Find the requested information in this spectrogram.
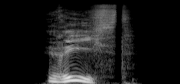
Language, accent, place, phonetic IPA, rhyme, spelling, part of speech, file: German, Germany, Berlin, [ʁiːçst], -iːçst, riechst, verb, De-riechst.ogg
- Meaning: second-person singular present of riechen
